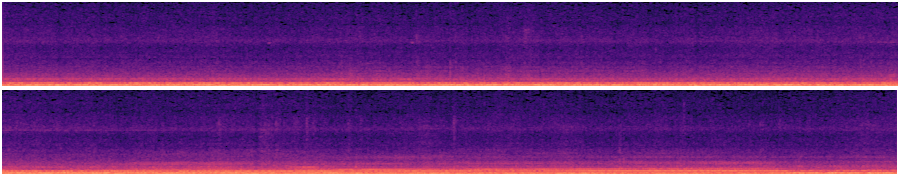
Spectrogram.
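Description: A train's motor hums with a steady whine that slowly rises in pitch.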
